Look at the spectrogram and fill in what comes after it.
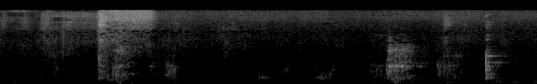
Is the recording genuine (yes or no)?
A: yes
